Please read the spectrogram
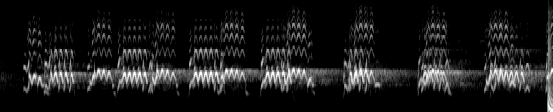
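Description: A warbling, whistle-like call repeated in short bursts, often in pairs, about a dozen times over a faint steady hum. A loud electronic beat cuts in at the very end.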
